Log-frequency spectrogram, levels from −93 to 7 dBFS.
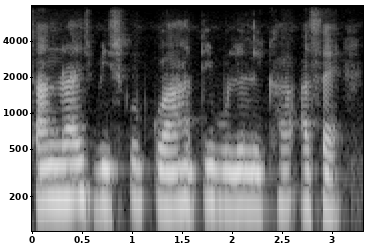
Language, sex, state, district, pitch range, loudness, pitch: Assamese, female, Assam, Kamrup Metropolitan, 165-175 Hz, -16 LUFS, 170 Hz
